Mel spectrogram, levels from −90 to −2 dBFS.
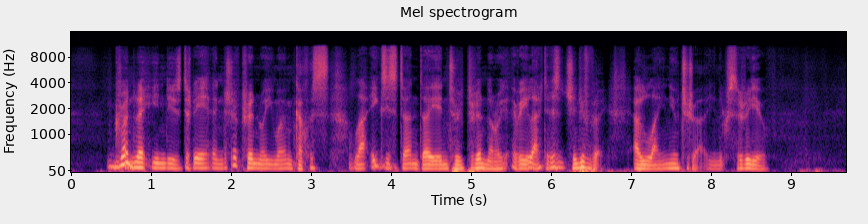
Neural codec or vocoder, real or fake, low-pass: codec, 16 kHz in and 24 kHz out, 0.4 kbps, LongCat-Audio-Codec, four codebook decoder; fake; 10.8 kHz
